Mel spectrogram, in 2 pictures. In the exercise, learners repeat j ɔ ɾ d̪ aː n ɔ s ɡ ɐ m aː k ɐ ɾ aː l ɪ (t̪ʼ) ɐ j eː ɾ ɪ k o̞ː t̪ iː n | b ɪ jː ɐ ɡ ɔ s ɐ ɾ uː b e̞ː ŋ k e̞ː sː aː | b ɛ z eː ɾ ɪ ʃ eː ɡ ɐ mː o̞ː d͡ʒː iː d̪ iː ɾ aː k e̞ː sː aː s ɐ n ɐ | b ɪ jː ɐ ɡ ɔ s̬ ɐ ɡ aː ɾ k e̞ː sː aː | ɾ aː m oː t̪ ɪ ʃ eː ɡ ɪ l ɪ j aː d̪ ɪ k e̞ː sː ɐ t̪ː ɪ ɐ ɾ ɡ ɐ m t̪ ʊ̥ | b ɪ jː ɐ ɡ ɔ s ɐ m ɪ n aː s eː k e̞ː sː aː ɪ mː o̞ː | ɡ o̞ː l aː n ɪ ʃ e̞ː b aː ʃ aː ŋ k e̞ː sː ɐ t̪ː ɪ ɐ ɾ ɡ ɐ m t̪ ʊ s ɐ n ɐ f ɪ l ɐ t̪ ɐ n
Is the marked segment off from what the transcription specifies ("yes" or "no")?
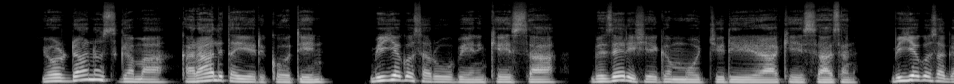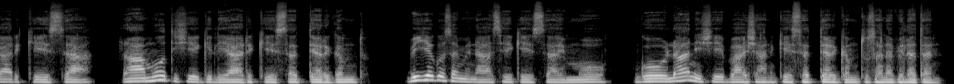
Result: no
